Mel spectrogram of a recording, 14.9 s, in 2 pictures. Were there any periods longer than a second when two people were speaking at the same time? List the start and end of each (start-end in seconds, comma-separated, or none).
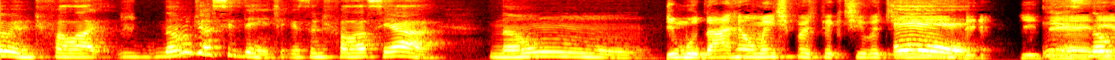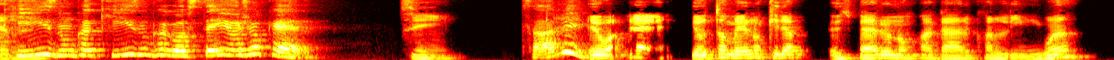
6.0-7.7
